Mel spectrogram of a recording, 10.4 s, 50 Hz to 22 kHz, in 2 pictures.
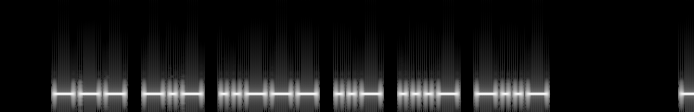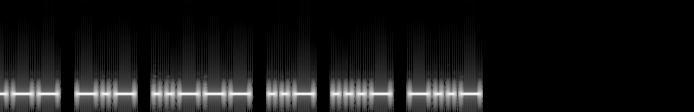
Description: Morse code, heard as a keyed tone, about 25 wpm, 700 Hz. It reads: OK2UVX OK2UVX
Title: DXCC-100 Call Signs - 6 Characters - Repeated 3x - 25wpm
